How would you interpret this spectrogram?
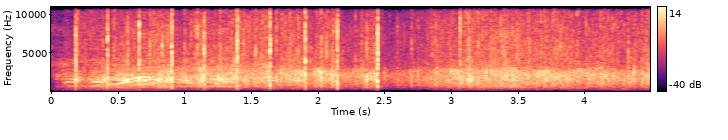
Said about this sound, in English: Raise your hands. Let's clap it up for these 11 people.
